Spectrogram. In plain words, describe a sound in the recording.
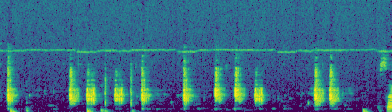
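Dirt crunches in short bursts as blocks are dug away.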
